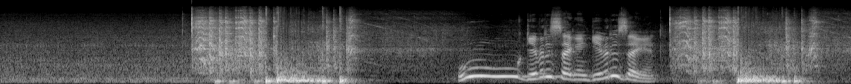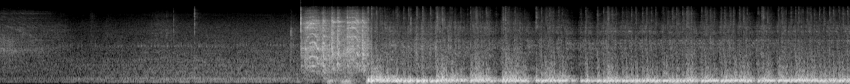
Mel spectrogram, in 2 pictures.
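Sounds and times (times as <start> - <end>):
motorcycle engine starting: 1.8 - 3.8, 6.7 - 8.4, 11.4 - 17.0
loud motorcycle engine idling: 2.0 - 3.7, 11.6 - 17.0.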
